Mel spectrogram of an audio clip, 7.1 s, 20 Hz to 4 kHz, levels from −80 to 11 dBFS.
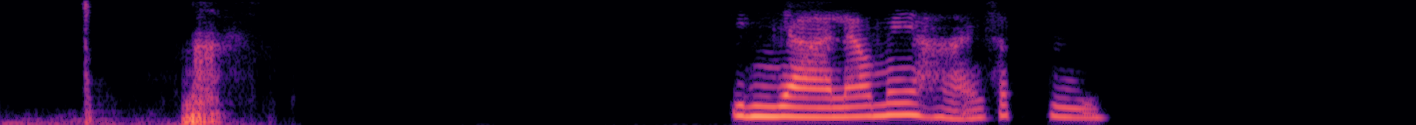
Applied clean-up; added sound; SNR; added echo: neural mask model Resemble Enhance denoiser.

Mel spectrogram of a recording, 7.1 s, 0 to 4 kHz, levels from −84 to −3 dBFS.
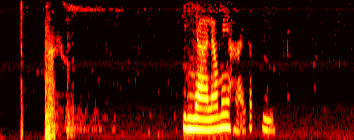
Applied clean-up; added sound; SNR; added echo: classical method spectral subtraction.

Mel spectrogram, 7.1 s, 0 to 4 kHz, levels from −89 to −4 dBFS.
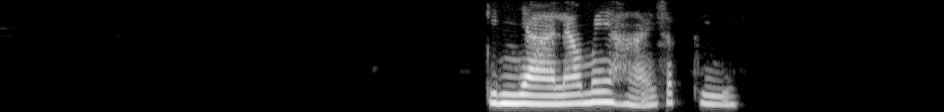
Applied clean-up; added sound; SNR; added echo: none; none; none; none.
